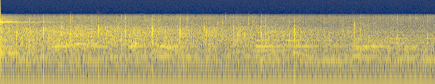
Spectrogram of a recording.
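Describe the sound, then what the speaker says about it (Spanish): Applause from a congregation at a Spanish-language church service, a steady wash of clapping heard at moderate distance and fairly soft, running continuously through the short stretch. "Dele más fuerte ese aplauso a Cristo"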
